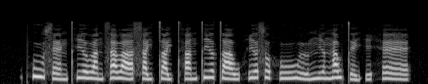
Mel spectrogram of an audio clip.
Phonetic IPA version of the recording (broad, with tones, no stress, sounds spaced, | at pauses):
pʰ uː˥˨ s ɛː˩ ŋ t̪ʰ i˧ ə̯ ʋ a˩ n s a˧ ʋ aː˩˧ s a˩˧ j t̪ a˩ j t̪ʰ a˩˧ n t̪ i˧˥ ə̯ t̪ aː˩ w h i˧˥ ə̯ s o˥˨ h uː˧˥ ʋ ɯː˩˧ ŋ i˧ ə̯ ŋ a˥˨ w t̪ e˩ j ʔ i˧˩ h ɛː˧˩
